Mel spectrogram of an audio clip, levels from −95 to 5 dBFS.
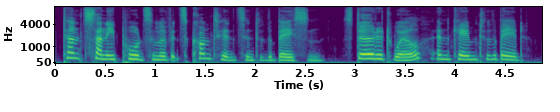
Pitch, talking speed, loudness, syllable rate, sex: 225 Hz, 220 wpm, -20 LUFS, 5.5 syllables/s, female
